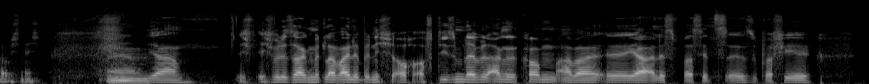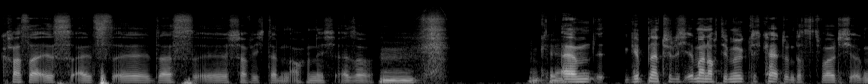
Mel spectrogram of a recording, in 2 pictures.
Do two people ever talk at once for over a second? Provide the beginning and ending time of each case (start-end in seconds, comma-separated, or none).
none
